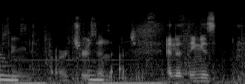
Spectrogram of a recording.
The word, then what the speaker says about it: plumed: How do you call it? Plumed. Yeah, I say that's how I say them. Plumed archers.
